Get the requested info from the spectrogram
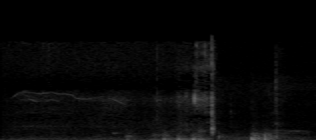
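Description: Near silence, with a faint thin high whine in the first second, then soft taps and clicks in the second half as paper cups and clear plastic trays are handled on a table.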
